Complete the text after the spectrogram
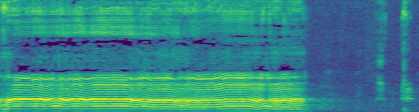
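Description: A man sings a long, wavering note into a microphone.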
